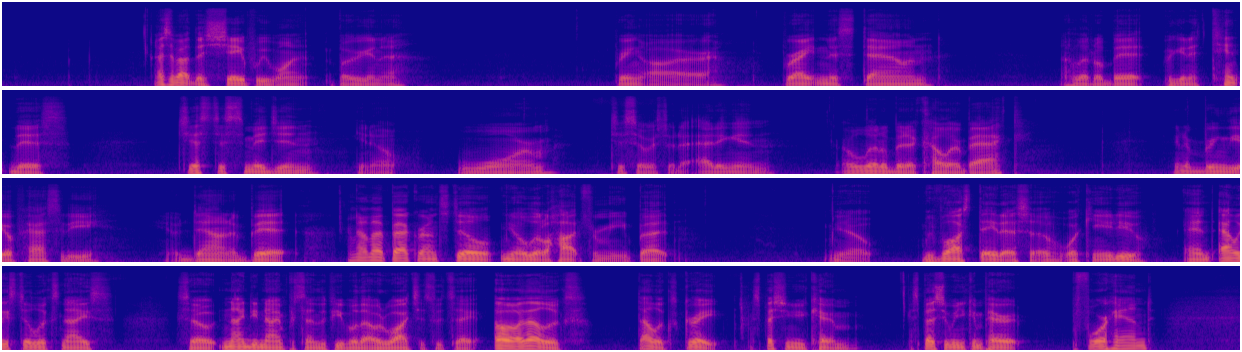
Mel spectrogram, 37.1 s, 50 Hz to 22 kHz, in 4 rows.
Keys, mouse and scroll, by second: 2.6 click, 6.0 click, 11.2 click, 18.1 click, 23.9 click, 25.5 click, 30.1 click, 33.5 alt+d, 34.7 typing.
